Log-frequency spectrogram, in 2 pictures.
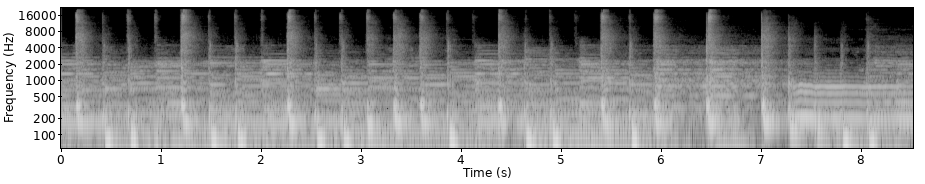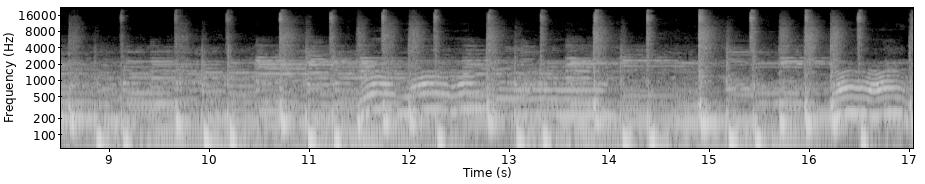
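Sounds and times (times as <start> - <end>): live rock band playing: 0.0 - 17.0
person humming: 7.2 - 9.3, 11.4 - 14.4.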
